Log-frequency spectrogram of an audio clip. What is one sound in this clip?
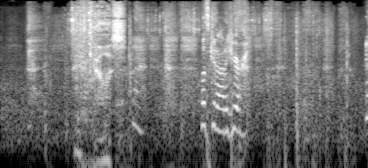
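A horse's hooves shuffle in snow.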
